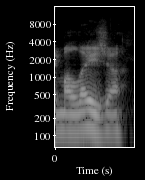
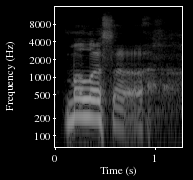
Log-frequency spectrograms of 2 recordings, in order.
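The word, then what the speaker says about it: Melyssa: The Y is like an I and just pronounced like the girl's name, just spelled differently. A lot of people get it wrong. Some reason they want to say Malaysia.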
